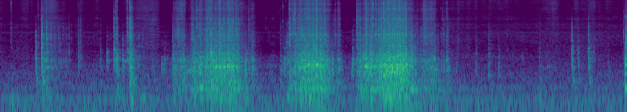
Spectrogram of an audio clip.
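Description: Sewing machine stitching binding onto a quilt, motor running in three sustained bursts of rapid stitching with short pauses and light mechanical clicks between, close and fairly loud.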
